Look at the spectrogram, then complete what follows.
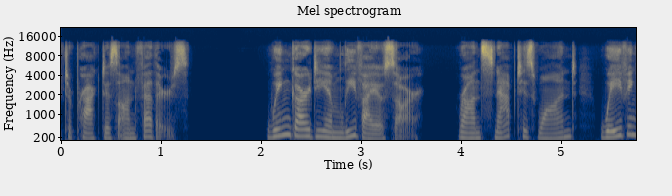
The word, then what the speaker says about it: Leviosa: "It's Leviosa, not Leviosaar. Make the gar nice and long."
